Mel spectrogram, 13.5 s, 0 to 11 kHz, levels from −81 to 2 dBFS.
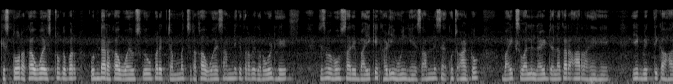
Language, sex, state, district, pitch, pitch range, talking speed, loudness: Hindi, male, Andhra Pradesh, Visakhapatnam, 150 Hz, 145-155 Hz, 215 wpm, -33 LUFS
